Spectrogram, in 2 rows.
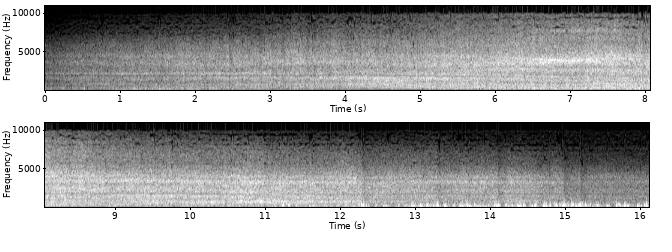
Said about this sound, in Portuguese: Uh, atualmente não têm passado aviões eh, pela base das lajes, mas, como dissemos no princípio do programa, uh, em 2015, e vamos ver essas imagens, passou por aqui o Antonov 225, que é, ou era um símbolo da Ucrânia.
